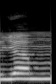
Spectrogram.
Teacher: Mim tasydidnya berarti gunnah musyaddadah. Jadi panjang dengung 2 ketukan.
